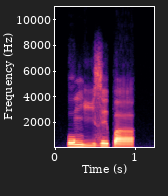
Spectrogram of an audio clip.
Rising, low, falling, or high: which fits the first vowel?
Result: high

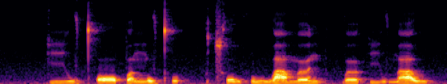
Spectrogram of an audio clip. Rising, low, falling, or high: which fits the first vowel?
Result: rising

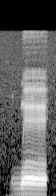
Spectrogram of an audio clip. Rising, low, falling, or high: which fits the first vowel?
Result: low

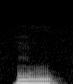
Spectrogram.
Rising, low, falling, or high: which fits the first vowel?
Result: low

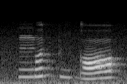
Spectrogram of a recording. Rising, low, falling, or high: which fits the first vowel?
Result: rising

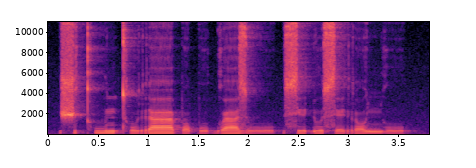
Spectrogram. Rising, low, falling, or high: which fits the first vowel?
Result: high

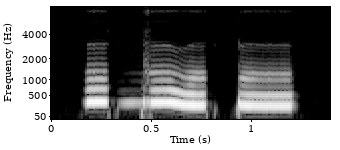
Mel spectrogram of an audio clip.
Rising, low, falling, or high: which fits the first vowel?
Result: high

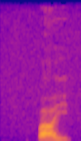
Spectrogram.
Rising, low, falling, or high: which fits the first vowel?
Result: rising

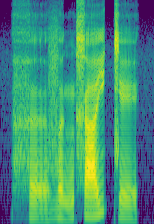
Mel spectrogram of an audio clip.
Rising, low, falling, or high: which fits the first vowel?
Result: low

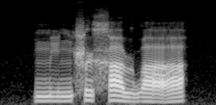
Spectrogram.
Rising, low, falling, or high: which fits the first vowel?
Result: rising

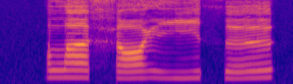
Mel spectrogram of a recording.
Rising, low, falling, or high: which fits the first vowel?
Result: high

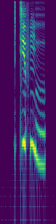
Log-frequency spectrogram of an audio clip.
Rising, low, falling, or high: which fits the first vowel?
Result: high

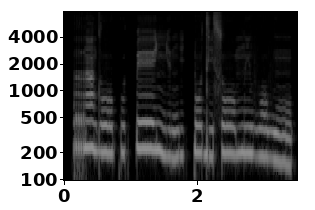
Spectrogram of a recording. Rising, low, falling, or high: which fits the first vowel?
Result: high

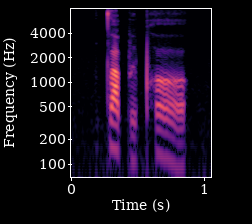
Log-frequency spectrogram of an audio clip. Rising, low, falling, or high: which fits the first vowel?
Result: falling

